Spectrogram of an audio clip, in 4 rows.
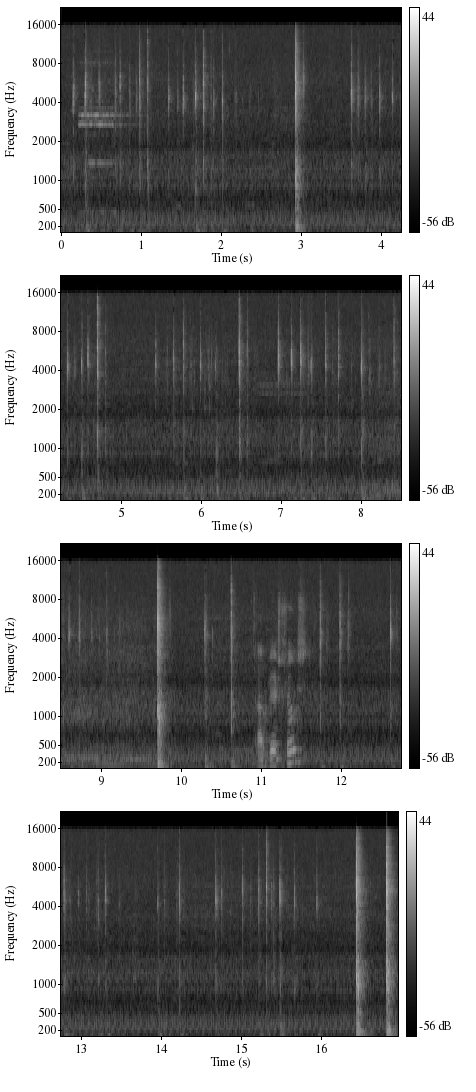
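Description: Computer keyboard typing: quick, irregular keystrokes as lines of router configuration commands are entered, with two louder key strikes about 3 and 10 seconds in.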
